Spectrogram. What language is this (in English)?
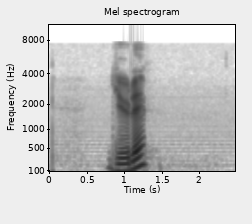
Norwegian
